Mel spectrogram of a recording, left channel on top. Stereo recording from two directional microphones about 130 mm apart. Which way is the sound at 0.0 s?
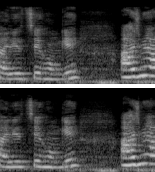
Centre (ahead or behind).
